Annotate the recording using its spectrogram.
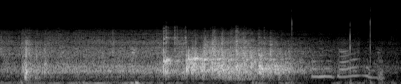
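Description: Bowling pins clatter as a ball crashes into them.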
